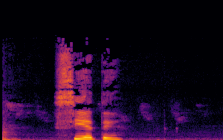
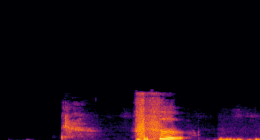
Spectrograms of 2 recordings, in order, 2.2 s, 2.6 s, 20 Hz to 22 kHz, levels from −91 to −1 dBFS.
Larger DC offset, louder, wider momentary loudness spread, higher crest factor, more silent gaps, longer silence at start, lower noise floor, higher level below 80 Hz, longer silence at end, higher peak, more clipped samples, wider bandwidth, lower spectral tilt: neither; second, -22 LUFS vs -17 LUFS; first, 21 LU vs 18 LU; about the same, 20 dB vs 18 dB; neither; second, 0.05 s vs 0.6 s; second, -57 dBFS vs -71 dBFS; second, -52 dBFS vs -40 dBFS; first, 1 s vs 0 s; second, -6 dBFS vs -2 dBFS; neither; first, 16 kHz vs 8 kHz; second, -3.5 dB/octave vs -6 dB/octave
